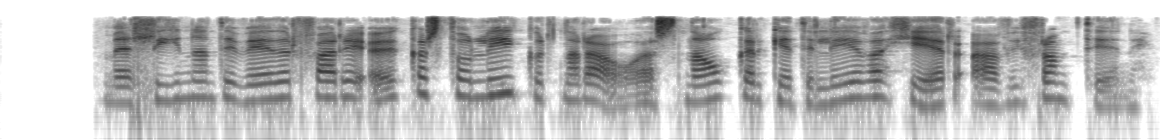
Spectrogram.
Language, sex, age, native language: Icelandic, female, 30-39, Icelandic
